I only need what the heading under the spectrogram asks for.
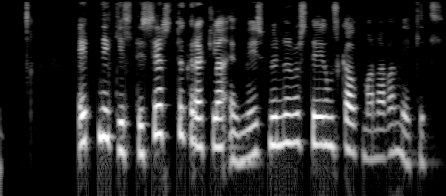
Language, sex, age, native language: Icelandic, female, 40-49, Icelandic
